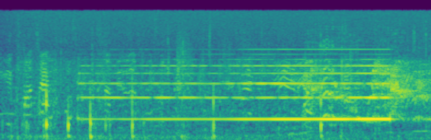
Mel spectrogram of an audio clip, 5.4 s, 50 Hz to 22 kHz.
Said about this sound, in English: As the 9 a.m. bell rings at Chavez Huerta Preparatory Academy, kids make their way between small classroom buildings scattered about the Pueblo campus.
